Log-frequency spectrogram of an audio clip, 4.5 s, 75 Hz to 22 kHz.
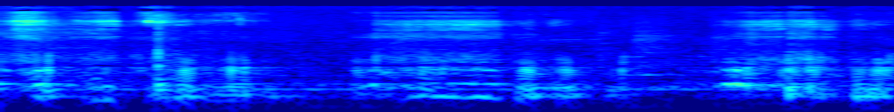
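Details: An 8.5-week-old English bulldog puppy snoring during its first vet visit: rough, rattling snores in uneven bursts, with broadband hissy breath noise between them in a small indoor room.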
